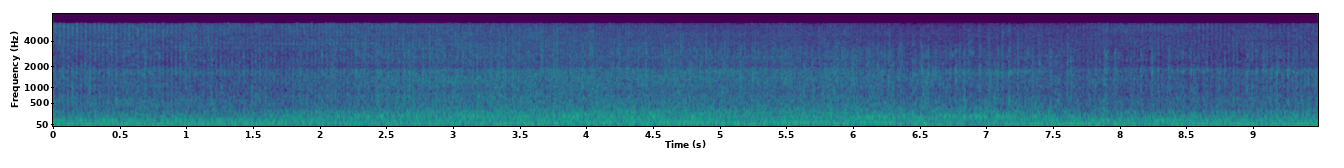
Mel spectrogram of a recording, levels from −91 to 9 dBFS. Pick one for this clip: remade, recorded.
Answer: recorded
